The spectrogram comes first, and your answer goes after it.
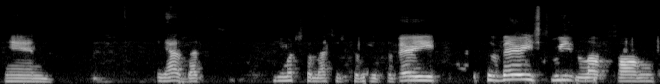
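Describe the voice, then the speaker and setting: A guest singer in his twenties with a Filipino accent chats easily in a casual radio interview, switching between English and Tagalog. His voice is fairly high and unhurried, with narrow, tinny audio and no room sound. He's easygoing and uses many fillers.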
